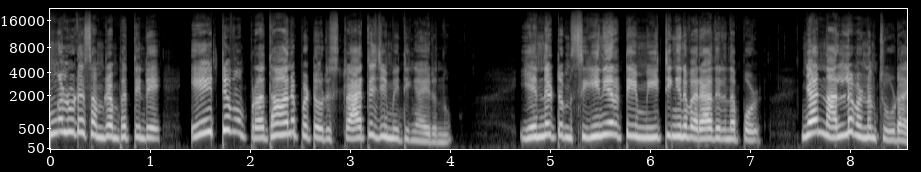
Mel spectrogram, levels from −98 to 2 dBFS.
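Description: No technical faults can be heard anywhere in this recording.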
